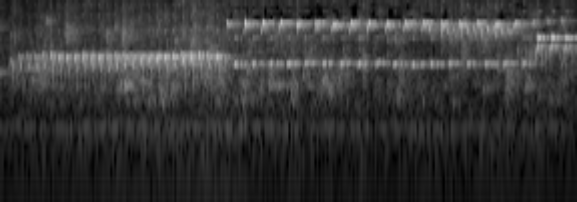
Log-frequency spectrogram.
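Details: Singing canary delivering a long rolling trill that shifts into a high, evenly pulsed whistled series, ending with a short drop to lower notes; a faint low hum stays in the background.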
